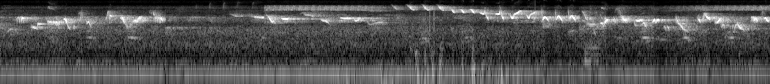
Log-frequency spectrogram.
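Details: Pied fantail, locally called maria capra, at its nest in a backyard in Prenza, Marilao, Bulacan, Philippines; a territorial garden bird. Busy, high chirps and rising and falling twittering notes overlap almost without pause, with a steady low hum underneath.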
